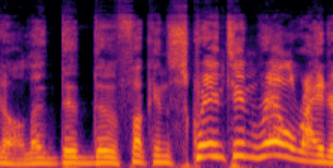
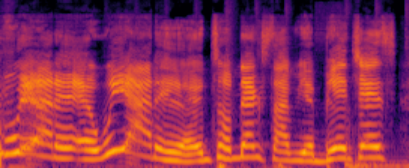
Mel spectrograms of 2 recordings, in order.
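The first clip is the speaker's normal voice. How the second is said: higher hype show sign-off; hype outro; 5 semitones higher than usual. Acted.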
